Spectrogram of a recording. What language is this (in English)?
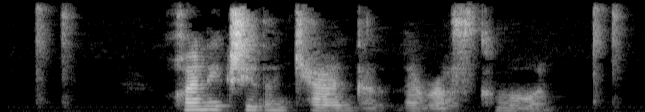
Irish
